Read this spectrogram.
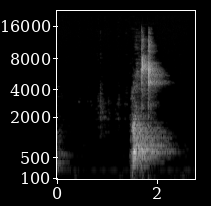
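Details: A pet dog, Elaine, in clicker training for barking, gives a single loud, drawn-out bark lasting nearly a second. A brief soft sound comes before it, then silence.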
